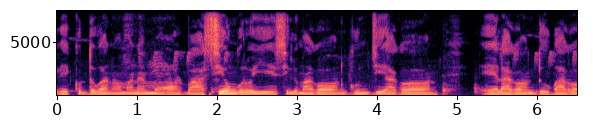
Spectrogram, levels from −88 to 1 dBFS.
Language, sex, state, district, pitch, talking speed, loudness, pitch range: Chakma, male, Tripura, Dhalai, 115 Hz, 145 wpm, -18 LUFS, 110-115 Hz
